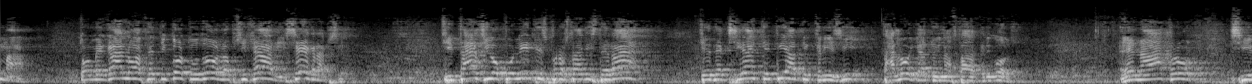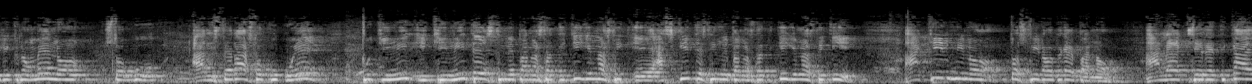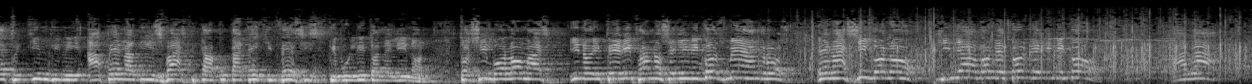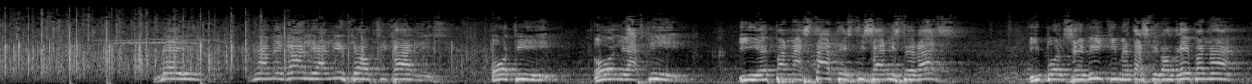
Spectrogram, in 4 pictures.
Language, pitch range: Greek, 215-255 Hz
